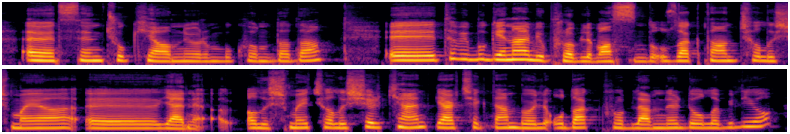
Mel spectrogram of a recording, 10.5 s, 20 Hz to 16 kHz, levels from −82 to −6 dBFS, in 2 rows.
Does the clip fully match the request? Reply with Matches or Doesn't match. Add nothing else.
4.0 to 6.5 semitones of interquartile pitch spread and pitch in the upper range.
Doesn't match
